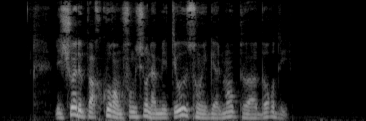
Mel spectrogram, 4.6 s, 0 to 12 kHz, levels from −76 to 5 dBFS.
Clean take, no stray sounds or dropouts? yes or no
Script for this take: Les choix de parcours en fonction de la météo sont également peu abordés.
yes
